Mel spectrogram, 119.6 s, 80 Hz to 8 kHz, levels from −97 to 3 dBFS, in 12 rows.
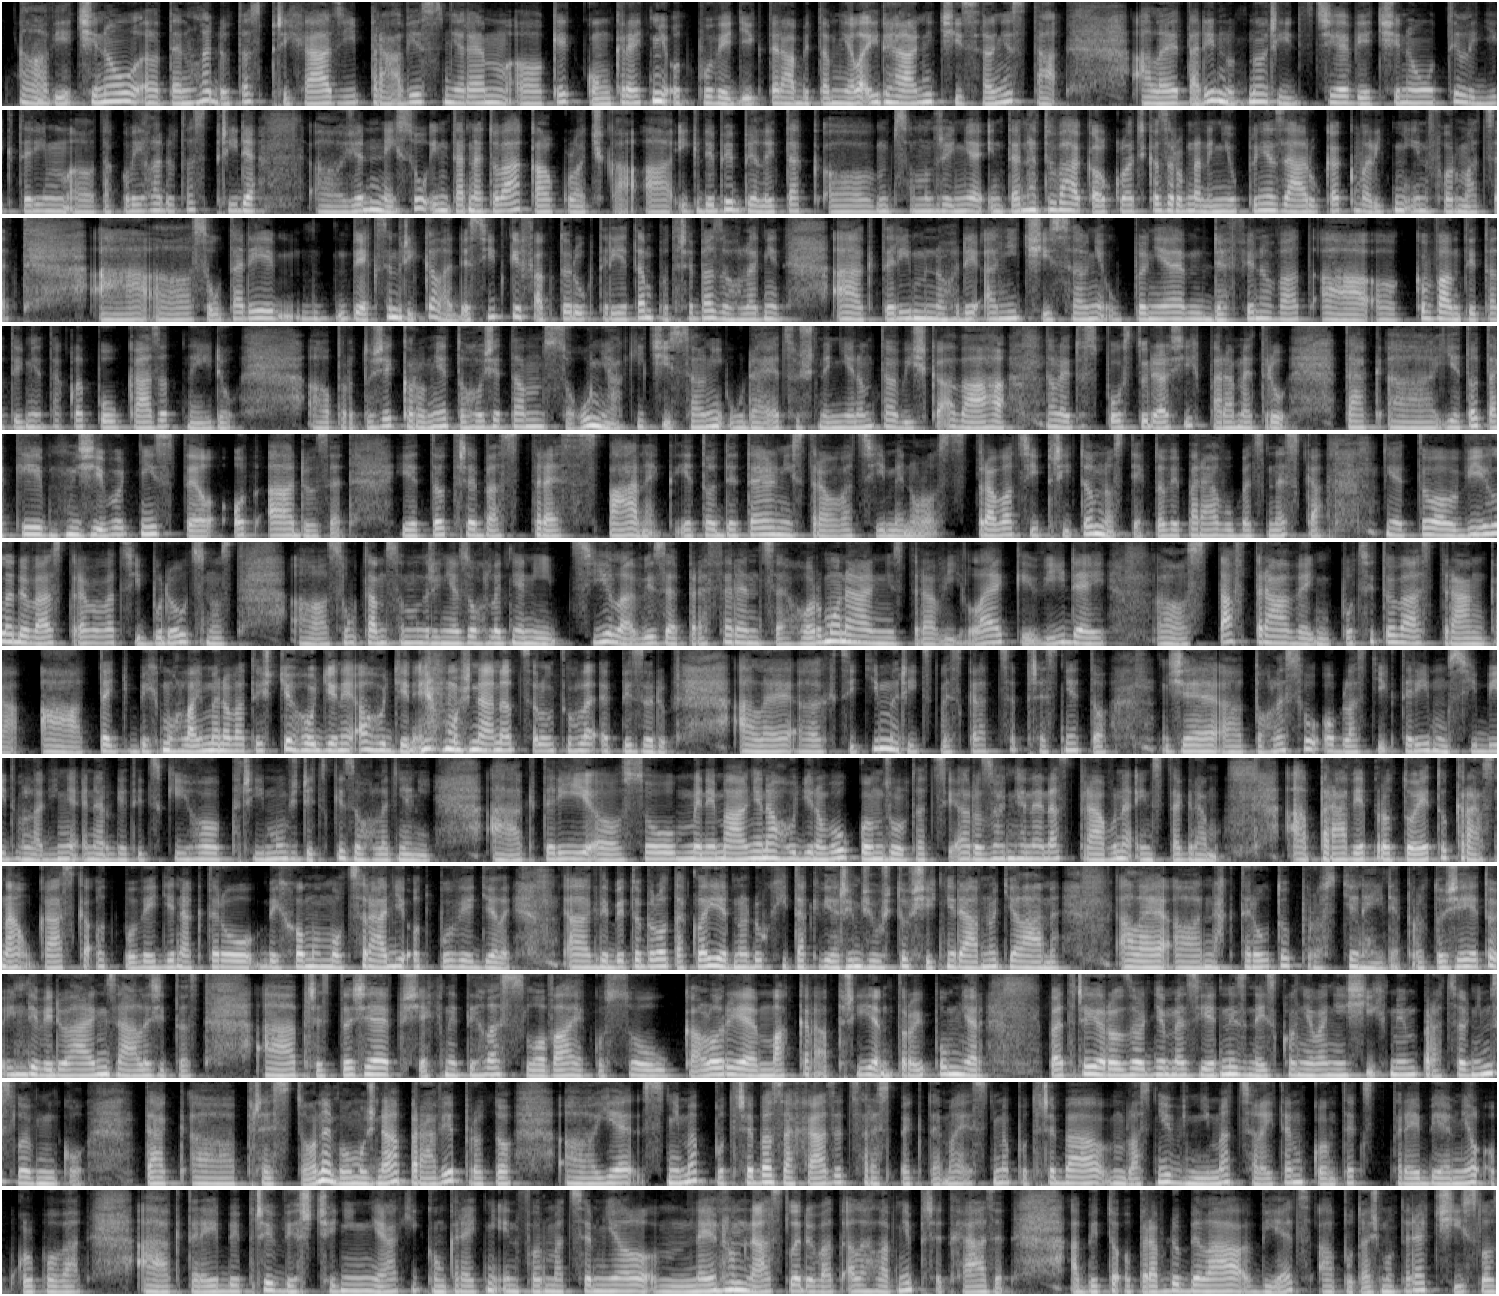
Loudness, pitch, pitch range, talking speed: -21 LUFS, 175 Hz, 165-185 Hz, 150 wpm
